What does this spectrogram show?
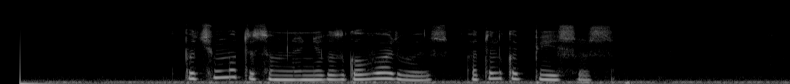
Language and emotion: Russian, sad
